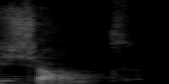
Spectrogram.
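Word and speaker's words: chantent: sing sh same thing always mute so if I'm want to say she sings or they sing same pronunciation El shant El shant then we have the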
